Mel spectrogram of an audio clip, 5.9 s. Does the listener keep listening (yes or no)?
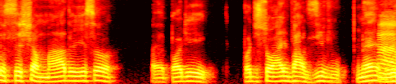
no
